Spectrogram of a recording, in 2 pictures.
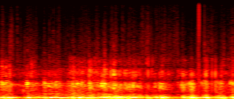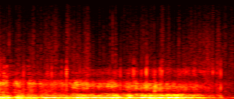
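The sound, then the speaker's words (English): A tractor chugs steadily as it pushes a tram along rails the last few yards until it sits opposite another tram, its low engine rumble constant under a noisy mechanical wash, easing off slightly at the very end. “And now a tractor pushes this other tram the last few yards until it's dead opposite the one that's going to be burnt this morning.”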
